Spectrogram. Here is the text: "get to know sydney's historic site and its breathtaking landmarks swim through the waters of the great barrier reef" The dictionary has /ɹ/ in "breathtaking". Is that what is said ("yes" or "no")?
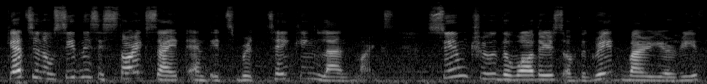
no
